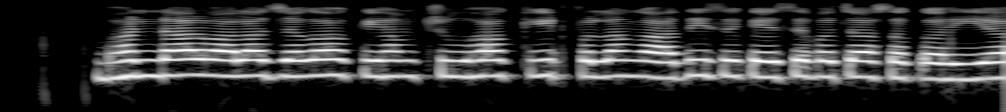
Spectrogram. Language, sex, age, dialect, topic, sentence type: Magahi, female, 18-24, Central/Standard, agriculture, question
